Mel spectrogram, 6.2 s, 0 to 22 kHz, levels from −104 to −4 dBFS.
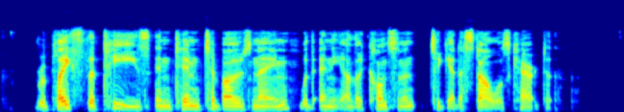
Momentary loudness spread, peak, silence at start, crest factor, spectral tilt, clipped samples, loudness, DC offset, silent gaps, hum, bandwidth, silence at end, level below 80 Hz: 12 LU; -10 dBFS; 0.4 s; 26 dB; -2 dB/octave; under 0.1%; -34 LUFS; under 0.1%; none; none; 8.4 kHz; 0.7 s; -80 dBFS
